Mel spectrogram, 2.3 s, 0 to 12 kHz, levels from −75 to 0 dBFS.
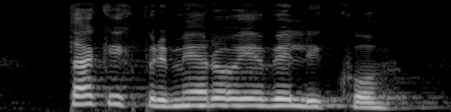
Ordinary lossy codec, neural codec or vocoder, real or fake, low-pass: MP3, 96 kbps; vocoder, 44.1 kHz, 128 mel bands every 512 samples, BigVGAN v2; fake; 10.8 kHz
